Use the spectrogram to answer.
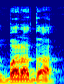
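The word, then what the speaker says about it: борода: O que é escrito borodá é pronunciado baradá.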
